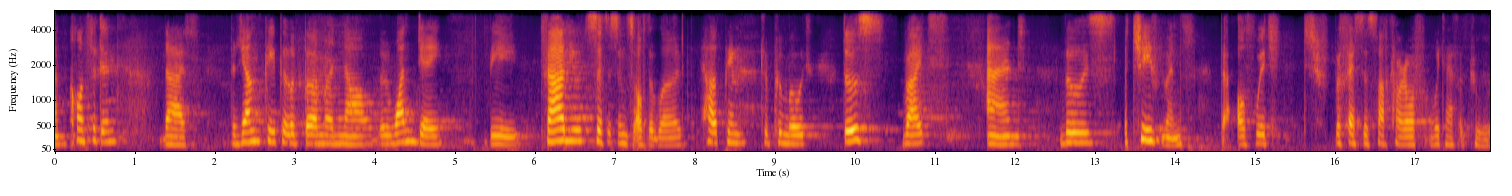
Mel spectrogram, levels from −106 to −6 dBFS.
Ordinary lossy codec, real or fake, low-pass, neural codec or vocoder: none; fake; 5.4 kHz; codec, 16 kHz, 1 kbps, X-Codec, HuBERT features, trained on general audio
